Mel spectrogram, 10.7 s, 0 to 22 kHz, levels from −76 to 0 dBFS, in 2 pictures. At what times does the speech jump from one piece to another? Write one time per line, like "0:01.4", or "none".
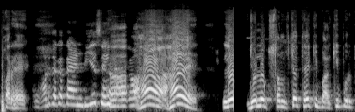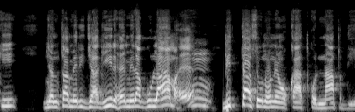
0:03.5
0:08.5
